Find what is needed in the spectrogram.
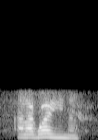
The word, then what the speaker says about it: Araguaína: O motivo do meu contato é referente a uma ação com os servidores de Araguaiana. É Araguaiana que se fala mesmo, né? Tô falando certo. – Araguaína. – Araguaína. Ah, sim, tem um acento aqui.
